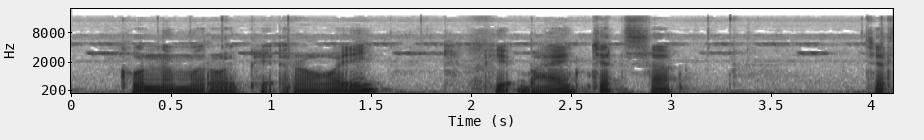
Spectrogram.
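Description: A man speaking in short phrases, with crickets chirping faintly in the background between his words.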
